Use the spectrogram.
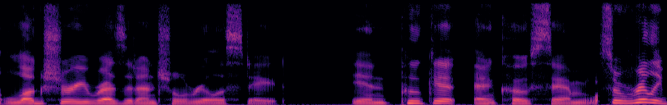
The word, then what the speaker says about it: Phuket: Yeah, they're a luxury real estate agency, and they're based in, well, they pronounce it Phuket. Phuket, Phuket. not Phuket. Right, which a lot of people get wrong.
